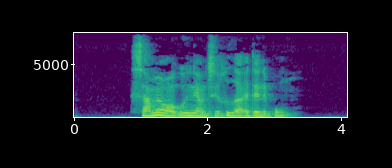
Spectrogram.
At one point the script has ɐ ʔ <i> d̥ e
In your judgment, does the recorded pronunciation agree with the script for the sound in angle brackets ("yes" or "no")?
no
